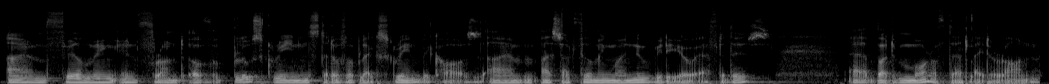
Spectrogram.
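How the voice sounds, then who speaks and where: A man chatting gently in a soft-spoken, hushed and breathy ASMR style, relaxed and close to the mic. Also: deep voice. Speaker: ASMR video creator. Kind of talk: soft-spoken ASMR chat, slipping into whispers. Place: small quiet rented studio room. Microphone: close shotgun condenser mics.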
